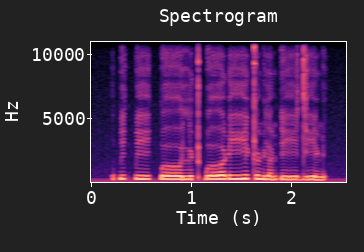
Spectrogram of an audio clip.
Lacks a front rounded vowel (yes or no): no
